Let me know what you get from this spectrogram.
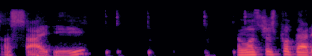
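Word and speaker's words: açaí: was telling you about your acai it's pronounced acai and let's just put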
